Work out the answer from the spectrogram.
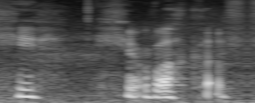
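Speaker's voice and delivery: slow, very soft whisper after a laugh; whispered reply. Real, not acted. Friend answering thanks for making up for it, whispered reply. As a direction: whisper it through a little laugh.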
